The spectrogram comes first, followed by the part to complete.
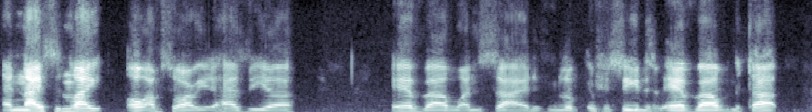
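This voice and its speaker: A man with a fairly high pitch and a bright, sharp tone speaks at a fairly quick pace with fairly even intonation, recorded with a dry, close sound and no echo. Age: 70s. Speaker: watch collector. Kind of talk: casual livestream chat.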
